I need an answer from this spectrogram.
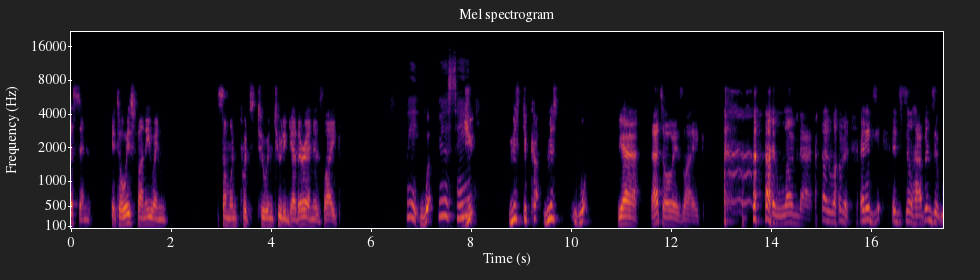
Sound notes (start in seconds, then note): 8.1 stammering; 13.0 laughter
